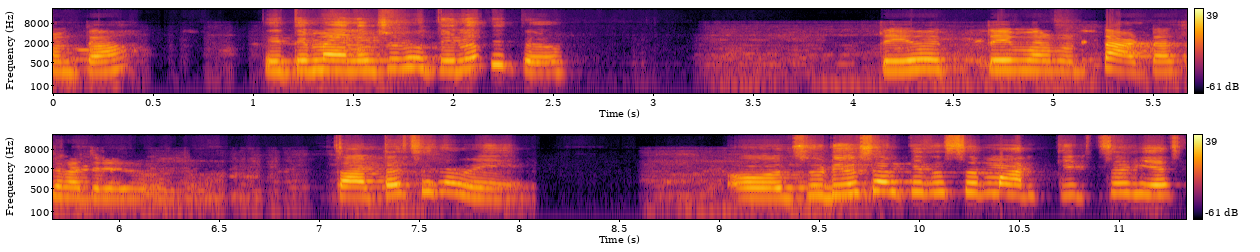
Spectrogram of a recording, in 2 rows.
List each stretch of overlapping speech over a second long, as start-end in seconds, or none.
none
